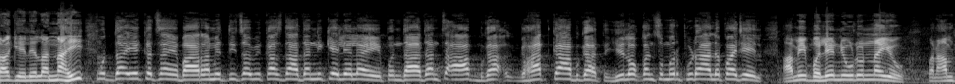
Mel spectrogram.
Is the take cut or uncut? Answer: cut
